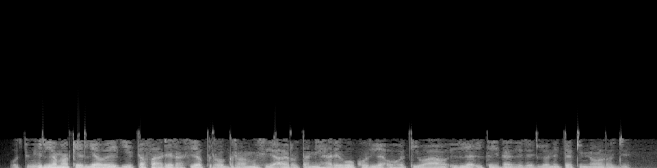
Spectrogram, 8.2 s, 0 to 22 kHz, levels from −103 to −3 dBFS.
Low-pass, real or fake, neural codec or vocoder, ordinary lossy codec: 14.4 kHz; fake; codec, 32 kHz, 1.9 kbps, SNAC; AAC, 16 kbps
